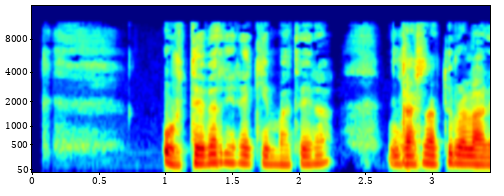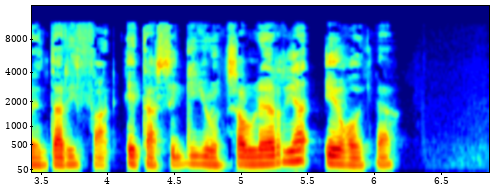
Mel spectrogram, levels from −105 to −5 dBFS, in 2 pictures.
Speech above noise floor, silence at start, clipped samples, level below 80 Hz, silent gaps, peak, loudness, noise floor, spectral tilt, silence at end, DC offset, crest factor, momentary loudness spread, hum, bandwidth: 55 dB; 1 s; under 0.1%; -64 dBFS; none; 0 dBFS; -20 LUFS; -74 dBFS; -6 dB/octave; 0.75 s; under 0.1%; 20 dB; 12 LU; none; 11.5 kHz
